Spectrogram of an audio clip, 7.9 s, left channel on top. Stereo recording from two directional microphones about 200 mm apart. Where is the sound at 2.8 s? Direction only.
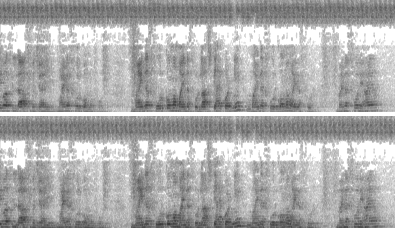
30° left (ahead or behind).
